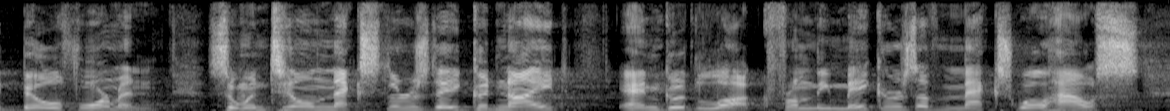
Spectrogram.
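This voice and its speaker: An actor playing a 1950s network radio announcer delivering a formal sign-off on stage. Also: male voice, high-pitched, fairly bright tone, long reverb tail. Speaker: show announcer. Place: stage before a live audience.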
